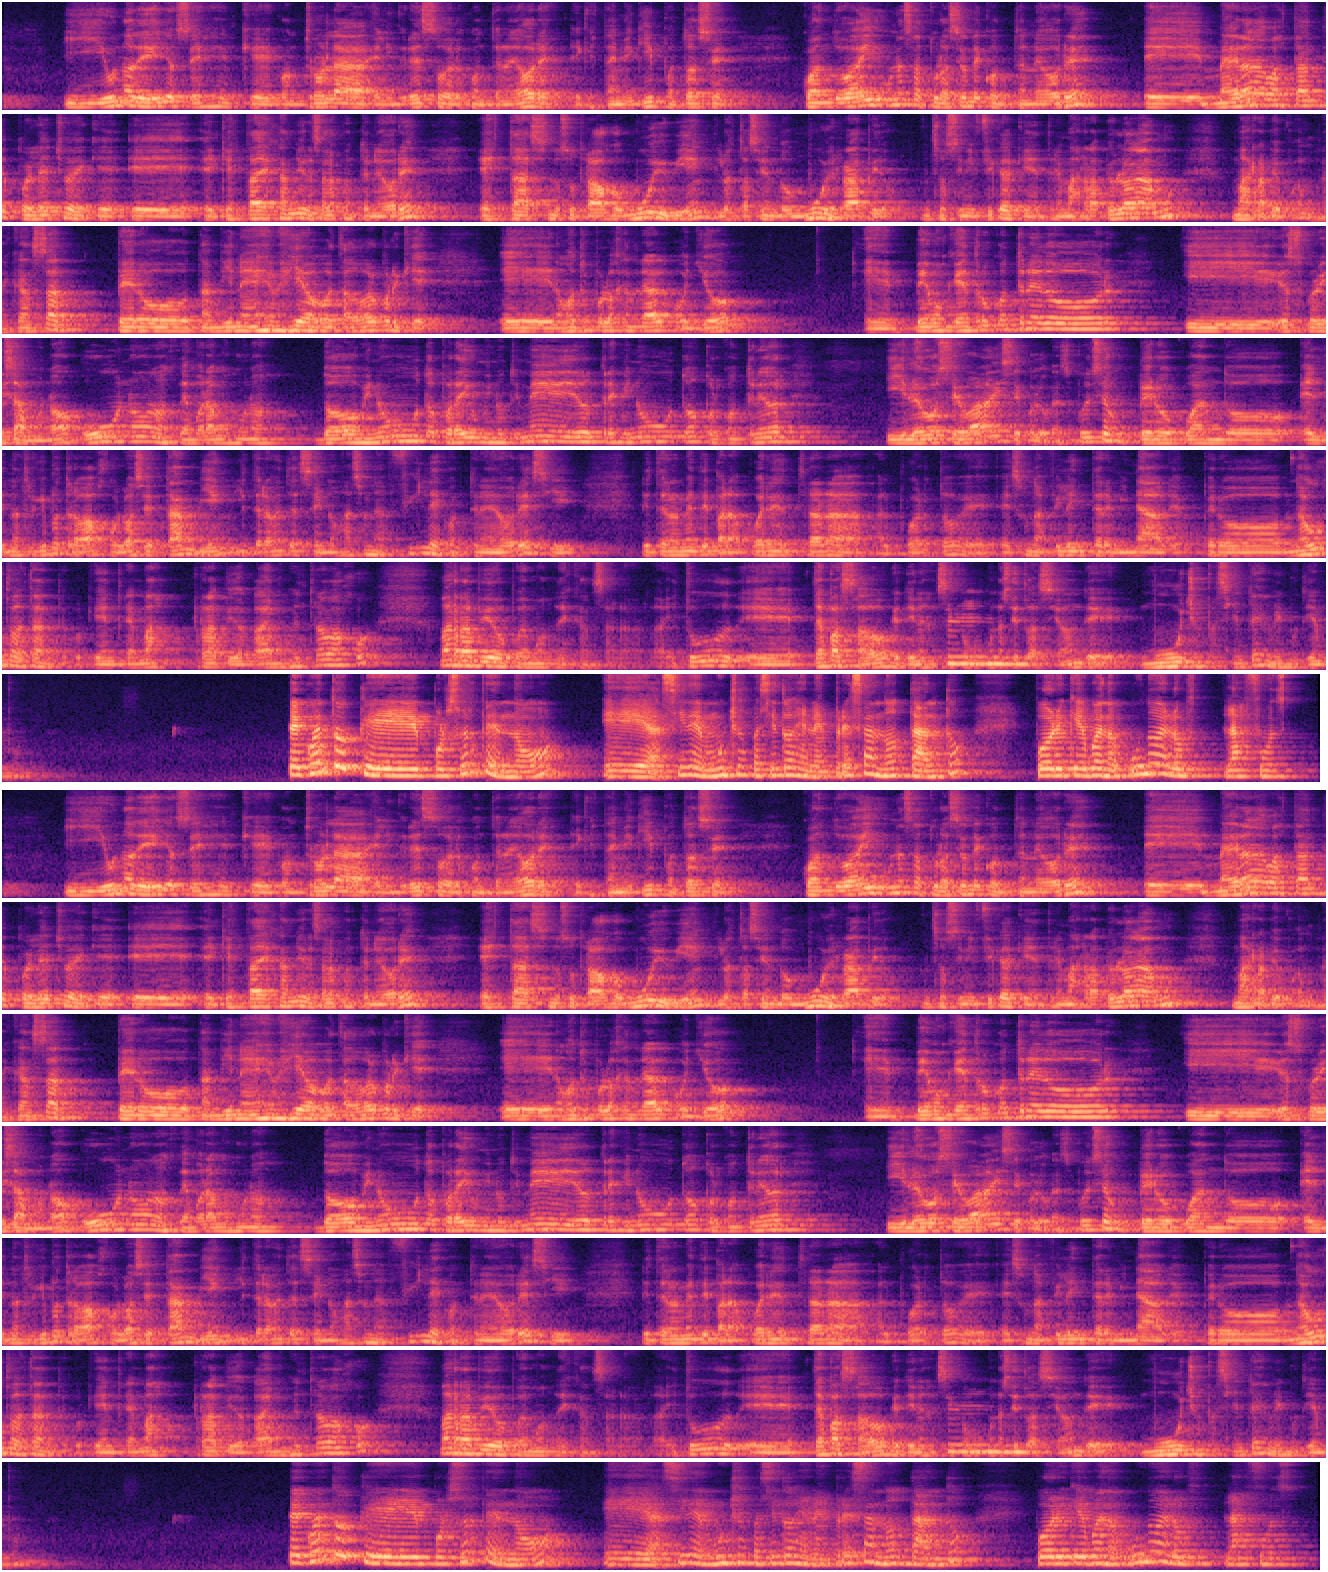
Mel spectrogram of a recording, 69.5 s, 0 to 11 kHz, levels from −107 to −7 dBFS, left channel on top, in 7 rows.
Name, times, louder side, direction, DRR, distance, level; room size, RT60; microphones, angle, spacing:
voice 1, 0.5-5.4 6.0-8.2 8.6-13.0 13.5-18.8 19.2-20.4 20.7-23.1 23.6-25.4 26.3-28.2 28.7-31.8 32.1-35.7 36.4-44.0 44.5-59.8, equal, 5° left, 0.4 m, -26 dB
voice 2, 56.7-57.4 61.7-63.8 64.1-67.1 67.4-69.2, left 5 dB, 65° left, 0.4 m, -22 dB
6.1 x 6.0 x 2.7 m
head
